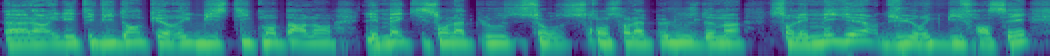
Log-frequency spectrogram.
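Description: A man's voice: on the high side, a little mellow, no room sound, studio quality. A man arguing as a rugby pundit in a heated radio sports debate, sarcastic and combative, cutting in on the others.

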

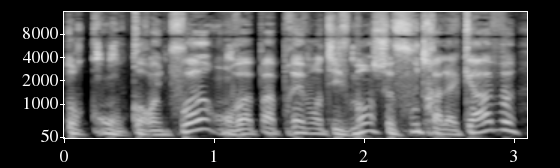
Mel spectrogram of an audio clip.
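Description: A man's voice: on the high side, very animated, brisk, breathy edge, no echo. A man co-hosting a radio talk show, arguing his side bluntly into a studio microphone. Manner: blunt, argumentative. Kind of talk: radio debate.

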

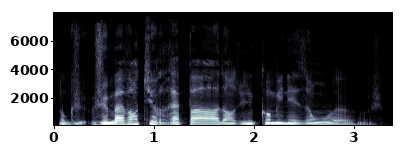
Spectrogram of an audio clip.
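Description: A man giving tennis tips in casual chat, animated, with laughing asides and hesitant fillers. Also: medium pitch, normal speed, no echo, studio quality. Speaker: tennis pundit.

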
